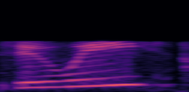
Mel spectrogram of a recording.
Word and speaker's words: Zui: It was Zui. I don't know if I'm saying that correctly, Z-U-I. It sounds like the word oui in French.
